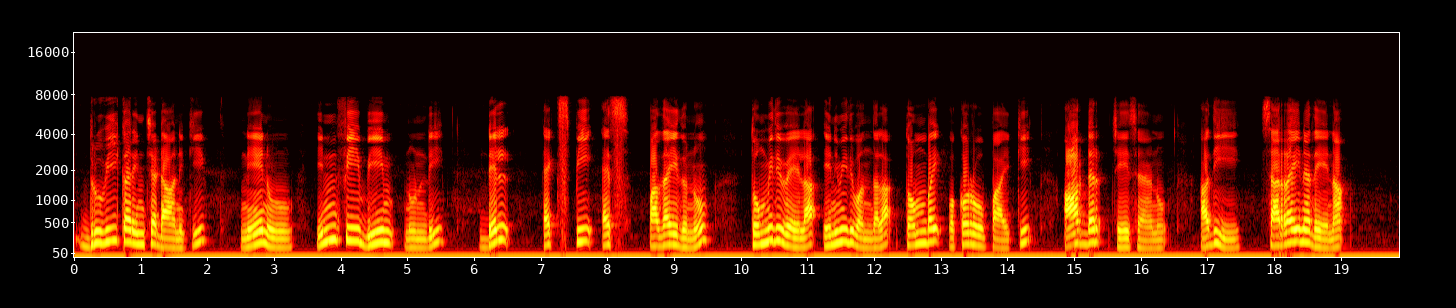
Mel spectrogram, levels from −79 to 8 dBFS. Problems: none marked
